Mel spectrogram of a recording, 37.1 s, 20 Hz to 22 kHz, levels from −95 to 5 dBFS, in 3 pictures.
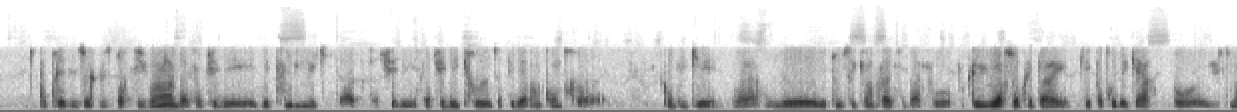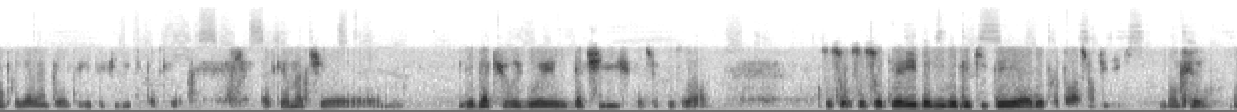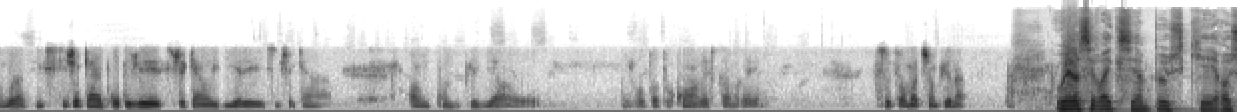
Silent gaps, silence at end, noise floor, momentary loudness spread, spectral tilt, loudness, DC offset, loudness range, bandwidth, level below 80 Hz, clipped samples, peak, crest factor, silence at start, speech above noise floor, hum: none; 0 s; -58 dBFS; 19 LU; -4.5 dB/octave; -19 LUFS; 2%; 13 LU; 16.5 kHz; -58 dBFS; under 0.1%; 0 dBFS; 20 dB; 0.4 s; 39 dB; none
